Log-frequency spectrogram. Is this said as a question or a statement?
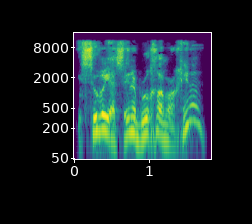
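question. It is said as a question. Sitting without a blessing is unthinkable. "they read it as a question"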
